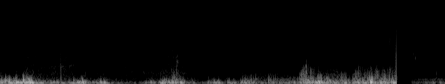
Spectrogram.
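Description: Footsteps on dry ground and handling of a hand-held camera: irregular low thumps and rumbling on the microphone, about one every half second to a second.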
